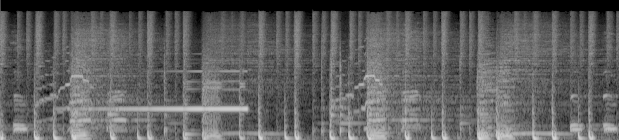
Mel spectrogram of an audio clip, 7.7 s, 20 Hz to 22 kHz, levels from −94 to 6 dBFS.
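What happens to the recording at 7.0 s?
Nothing goes wrong at 7.0 s; the audio there plays through intact, with no dropout, click or distortion.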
